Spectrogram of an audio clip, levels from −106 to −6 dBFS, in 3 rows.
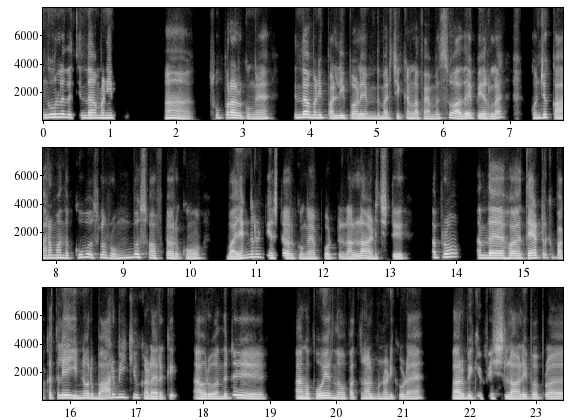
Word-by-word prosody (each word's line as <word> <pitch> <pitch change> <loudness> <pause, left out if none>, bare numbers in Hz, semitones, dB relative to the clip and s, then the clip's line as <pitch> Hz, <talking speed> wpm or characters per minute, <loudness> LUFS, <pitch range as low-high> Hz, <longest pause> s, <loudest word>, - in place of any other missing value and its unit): எங்க 190 +2 +1
ஊர்ல 220 -1 +2
இந்த 195 -3 0
சிந்தாமணி 175 0 +2 0.9
ஆ - - +3 0.6
சூப்பரா 185 +2 +1
இருக்குங்க. 140 -3 -3 0.5
சிந்தாமணி, 195 -1 +4
பள்ளிப்பாளையம், 155 -2 +1
இந்த 145 0 -2
மாரி 150 -1 -1
சிக்கன்லாம் 145 -1 -2
ஃபேமஸ். 130 +3 -3
ஸோ 180 - -1
அதே 155 +4 +4
பேர்ல 150 +1 +2 0.5
கொஞ்சம் 190 +4 +1
காரமா 175 +5 +2
அந்த 170 -1 -1
கூவோஸ்லாம் 200 -3 -1
ரொம்ப 180 +9 -1
சாஃப்டா 160 -2 -3
இருக்கும். 145 0 -2 0.5
பயங்கர 165 +13 +2 0.2
டேஸ்ட்டா 165 0 0
இருக்குங்க. 145 -2 -2 0.2
போட்டு 150 +1 -3
நல்லா 150 +4 +3
அடிச்சுட்டு, 140 0 -2 0.6
அப்புறம் 225 +5 0 0.4
அந்த 180 -1 +4 0.3
ஹா 165 - +4 0.2
தியேட்டருக்கு 185 +3 +1
பக்கத்திலயே 175 +3 +2
இன்னொரு 155 -1 +1
பார்பிக்யூ 200 - -1
கடை 140 -2 +3
இருக்கு. 125 -1 -4 0.4
அவரு 145 0 +3
வந்துட்டு 150 +6 0 0.9
நாங்க 150 0 +4
போயிருந்தோம். 155 -3 +3
ஒரு 135 - -10
10 130 +2 -6
நாள் 150 -1 +2
முன்னாடி 140 -1 -1
கூட, 130 -1 0 0.7
பார்பிக்யூ. 145 0 +2
Fish 145 -1 -3
lollipop. 135 +2 0
அ - - 0
155 Hz, 130 wpm, -24 LUFS, 145-180 Hz, 0.9 s, சிந்தாமணி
